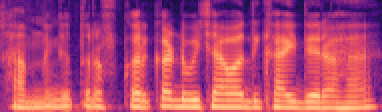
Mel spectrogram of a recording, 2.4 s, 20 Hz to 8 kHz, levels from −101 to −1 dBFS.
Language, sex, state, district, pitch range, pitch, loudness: Hindi, male, Jharkhand, Garhwa, 155-180 Hz, 170 Hz, -16 LUFS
